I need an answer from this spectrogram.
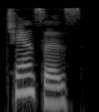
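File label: "chances", British English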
